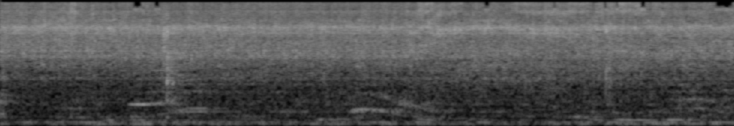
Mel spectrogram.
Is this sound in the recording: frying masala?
yes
